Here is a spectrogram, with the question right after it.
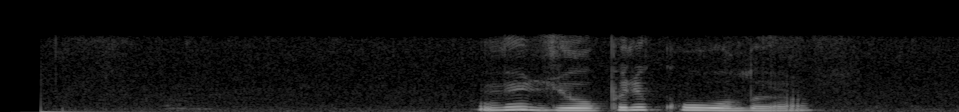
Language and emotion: Russian, sad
